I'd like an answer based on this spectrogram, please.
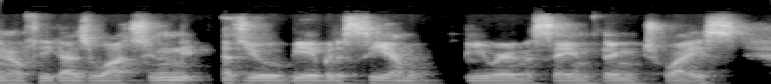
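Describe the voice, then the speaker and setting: A man's very deep, low voice with an American accent at a very fast pace. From Boston area, Massachusetts (Cambridge). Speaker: podcast host. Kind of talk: casual solo podcast monologue. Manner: rambling, casual, many fillers.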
